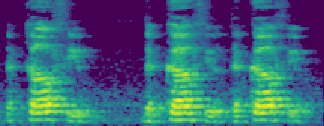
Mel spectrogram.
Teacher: So the is unstressed and cur is stressed. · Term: weak and strong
